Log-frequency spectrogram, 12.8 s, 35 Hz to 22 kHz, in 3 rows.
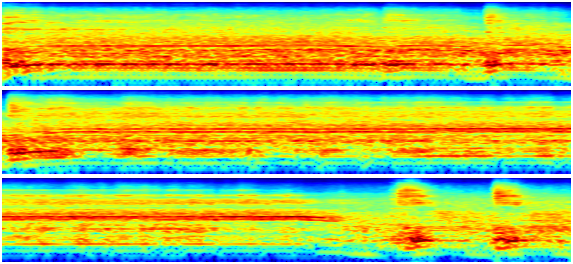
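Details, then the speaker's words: Ferris IS3000Z mower with a 27 HP Briggs & Stratton commercial V-twin and low power: it runs loud and extremely poorly, speed surging up and down with dips and pops, and a little choke doesn't help; a fuel or air mixture issue is suspected. "uh it's surging kind of right now which usually leads you to believe that we got some sort of fuel or air mixture issue nine times out of 10"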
